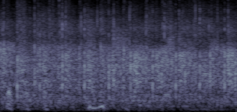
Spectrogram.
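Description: A crowd applauds steadily for the full stretch, a dense, even wash of many hands clapping at once with no pauses, while faint voices murmur underneath.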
